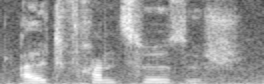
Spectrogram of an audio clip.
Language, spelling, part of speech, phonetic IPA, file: German, Altfranzösisch, noun, [ˈaltfʁanˌt͡søːzɪʃ], De-Altfranzösisch.ogg
- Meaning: Old French (the Old French language)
